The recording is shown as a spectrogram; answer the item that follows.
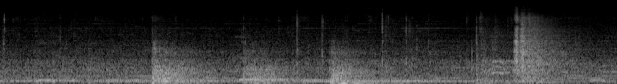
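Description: A gymnast tumbling on a sprung floor: three heavy thuds about a second apart, then a sharper landing impact near the end, over steady background hall noise.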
